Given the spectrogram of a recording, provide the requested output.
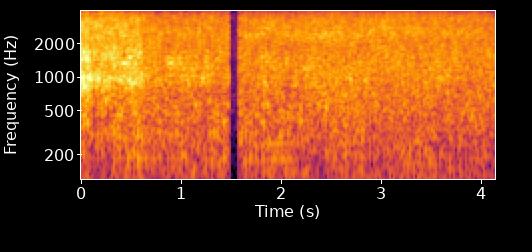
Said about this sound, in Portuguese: Passando um carro barulhento aqui, não deu pra ouvir nada. Oi. Oi. Ó, passou um carro aqui, não deu pra me te ouvir.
